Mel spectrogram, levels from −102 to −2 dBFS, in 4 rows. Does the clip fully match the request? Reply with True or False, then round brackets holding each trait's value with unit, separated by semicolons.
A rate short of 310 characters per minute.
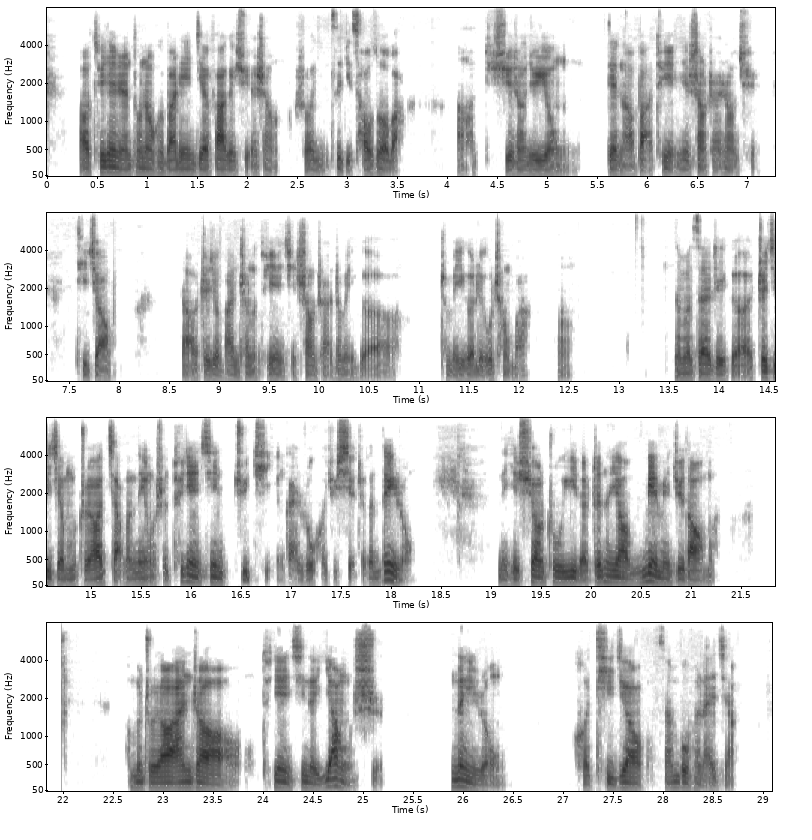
True (270 characters per minute)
